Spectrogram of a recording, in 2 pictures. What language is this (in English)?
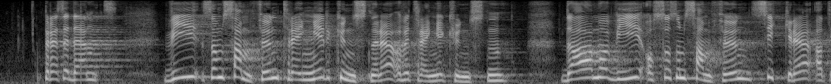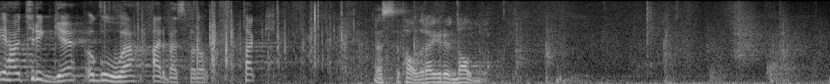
Norwegian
